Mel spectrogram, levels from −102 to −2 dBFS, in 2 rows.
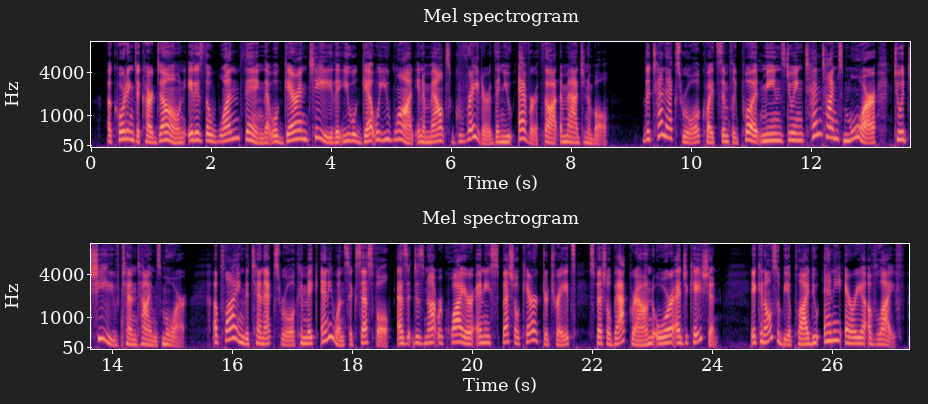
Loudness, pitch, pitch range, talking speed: -27 LUFS, 200 Hz, 170-235 Hz, 160 wpm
